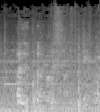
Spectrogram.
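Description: Steady rumble of a moving passenger train heard from inside the carriage, under men talking and laughing.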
